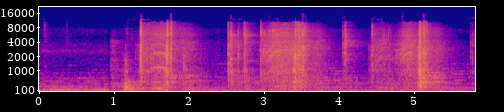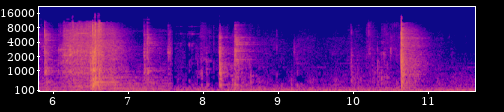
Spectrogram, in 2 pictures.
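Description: A cordless power tool run in five short bursts, spaced about a second apart, while brake and wheel fasteners are worked, followed near the end by one sharp metallic knock.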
